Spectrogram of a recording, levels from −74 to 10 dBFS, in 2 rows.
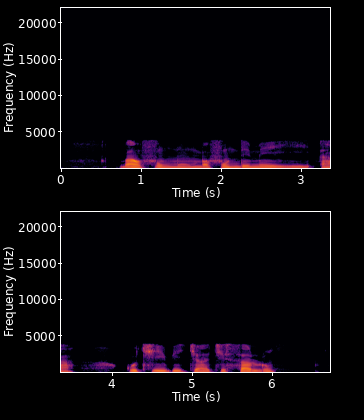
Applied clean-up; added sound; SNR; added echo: none; none; none; none.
